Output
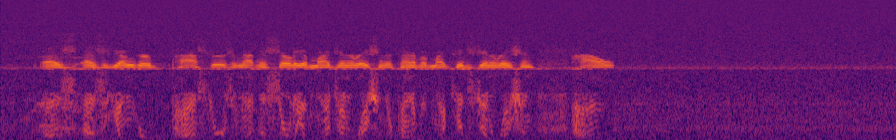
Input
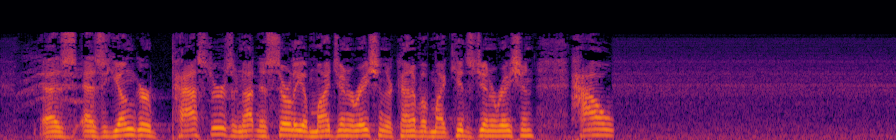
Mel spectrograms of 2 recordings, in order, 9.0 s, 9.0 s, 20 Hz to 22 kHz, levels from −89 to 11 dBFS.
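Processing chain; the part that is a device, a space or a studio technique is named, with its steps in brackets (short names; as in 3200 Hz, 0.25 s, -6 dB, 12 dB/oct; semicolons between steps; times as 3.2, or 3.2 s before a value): split-band scrambled radio (four-band scrambler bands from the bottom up 2413; BPF 390–3000 Hz; white noise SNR 16 dB)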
